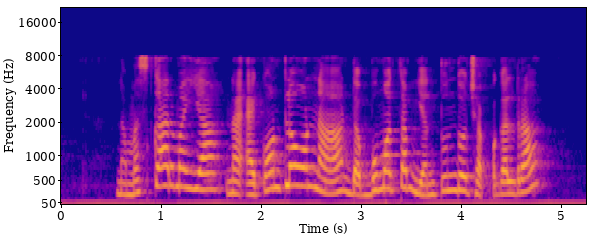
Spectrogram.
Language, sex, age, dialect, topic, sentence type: Telugu, female, 18-24, Utterandhra, banking, question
